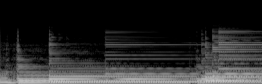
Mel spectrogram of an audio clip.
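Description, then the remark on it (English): A clean, twangy Fender electric guitar plays a 1960s riff by an American band, almost Western in style: a few struck chords that ring out and sustain, with a full low end underneath and no voices. “this very kind of uh, clean, clean Fender, almost a little bit Western style uh, sound.”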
